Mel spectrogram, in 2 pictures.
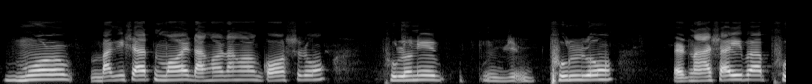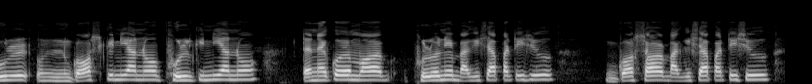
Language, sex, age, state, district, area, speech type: Assamese, female, 60+, Assam, Biswanath, rural, spontaneous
